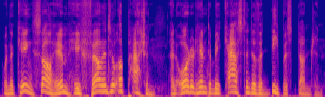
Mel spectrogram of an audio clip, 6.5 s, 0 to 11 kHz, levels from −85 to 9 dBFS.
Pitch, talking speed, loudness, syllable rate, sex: 150 Hz, 185 wpm, -18 LUFS, 4.4 syllables/s, male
